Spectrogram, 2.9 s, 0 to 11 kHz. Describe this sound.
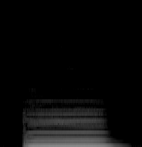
Part of the Good-sounds dataset of monophonic instrumental sounds.
instrument::cello
note::E
octave::3
midi note::40
good-sounds-id::4281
